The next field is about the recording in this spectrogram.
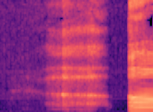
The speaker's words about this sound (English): Is that your last breath? I don't know this answer. Like a dying gasp.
